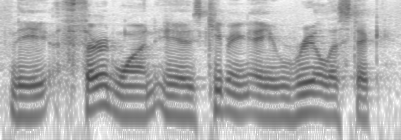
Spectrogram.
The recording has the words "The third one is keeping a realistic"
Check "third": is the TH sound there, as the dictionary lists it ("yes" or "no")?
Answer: yes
